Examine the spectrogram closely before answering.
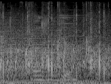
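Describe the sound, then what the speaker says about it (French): Studio audience applause on a French television quiz show, a steady wash of clapping filling the whole moment with no break. "On a applaudi Muriel et Johan qui accompagnent Muriel jusqu'à sa place."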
